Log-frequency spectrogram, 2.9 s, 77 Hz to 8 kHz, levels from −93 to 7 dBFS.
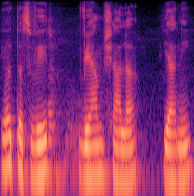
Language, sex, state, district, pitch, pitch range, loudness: Hindi, male, Bihar, Patna, 130 Hz, 125-135 Hz, -17 LUFS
